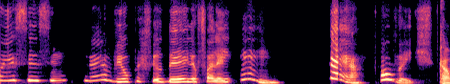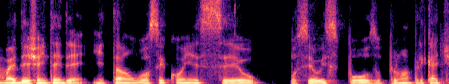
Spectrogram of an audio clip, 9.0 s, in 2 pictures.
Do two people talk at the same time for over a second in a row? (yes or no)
no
